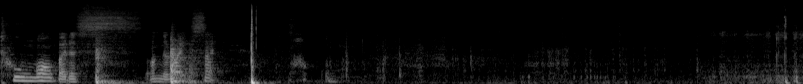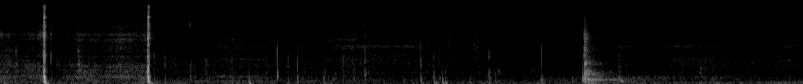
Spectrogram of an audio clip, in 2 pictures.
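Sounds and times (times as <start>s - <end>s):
sharp knocks: 1.0s - 2.8s.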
